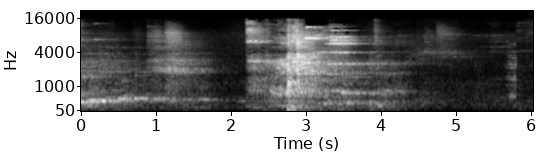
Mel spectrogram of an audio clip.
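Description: A man's heavy, forceful breaths and exhales as he strains through the last hard reps of a set on a preacher-curl machine, with a short click near the end.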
